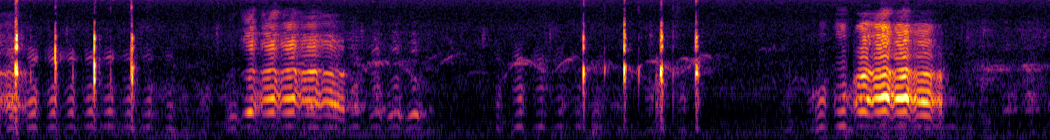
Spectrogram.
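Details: Goats on a farm, two harmonic bleats about a second long each, wavering and nasal, separated by sharp clicks and knocks; a steady high electronic whine runs underneath.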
